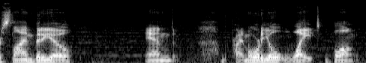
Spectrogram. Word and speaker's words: Blanc: video and primordial white Blan blond blond however you want to say it in French Blanc with a c with a hard c on it is now in the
